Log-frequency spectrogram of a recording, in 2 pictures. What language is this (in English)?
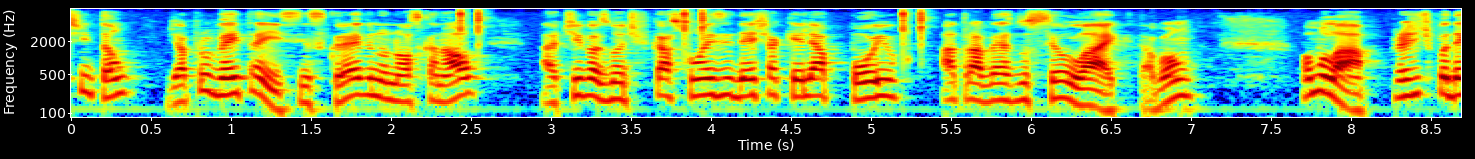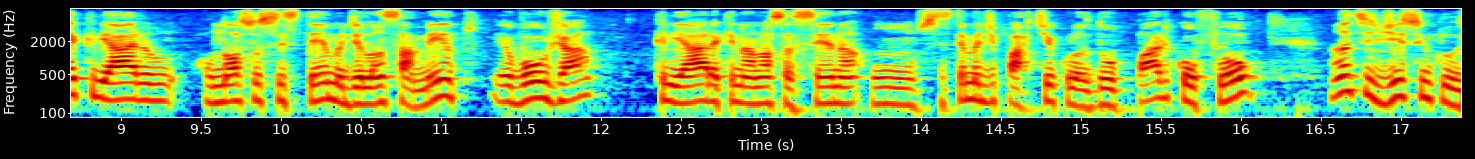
Portuguese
